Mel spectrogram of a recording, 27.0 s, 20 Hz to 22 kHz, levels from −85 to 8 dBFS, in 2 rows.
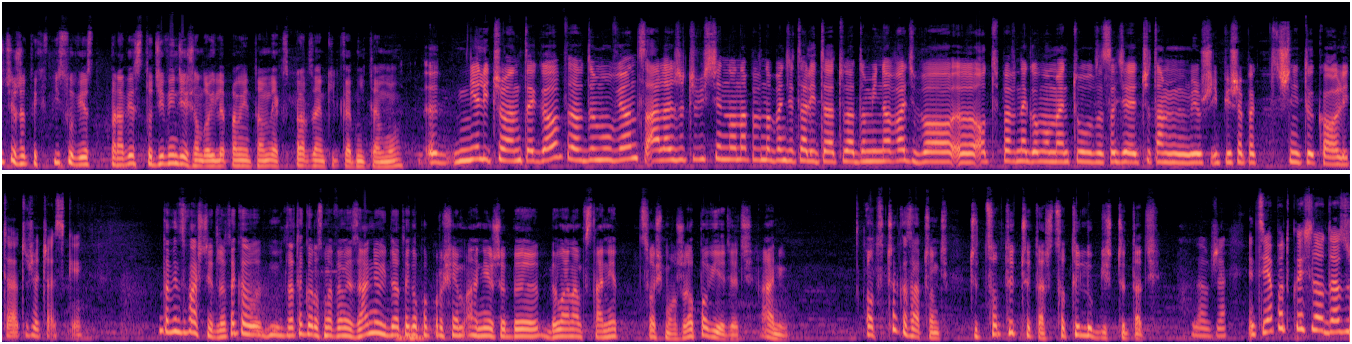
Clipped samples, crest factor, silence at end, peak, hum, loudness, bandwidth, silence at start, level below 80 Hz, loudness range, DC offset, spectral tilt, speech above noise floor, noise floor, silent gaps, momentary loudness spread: under 0.1%; 12 dB; 0 s; -4 dBFS; none; -16 LUFS; 13.5 kHz; 0 s; -66 dBFS; 4 LU; under 0.1%; -5 dB/octave; 27 dB; -42 dBFS; none; 7 LU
